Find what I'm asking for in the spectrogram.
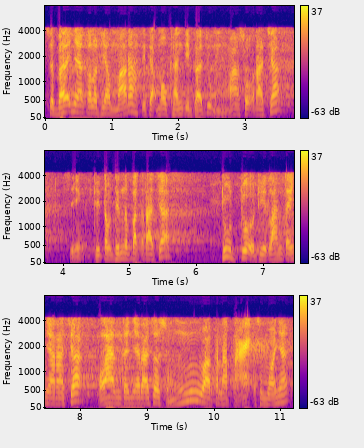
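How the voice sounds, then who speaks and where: A man's voice: fairly high pitch, expressive, a little slow. A man giving an evening sermon, animatedly acting out quoted dialogues, recorded in a prayer hall. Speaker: preacher. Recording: echoey hall over a thin phone-like line.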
